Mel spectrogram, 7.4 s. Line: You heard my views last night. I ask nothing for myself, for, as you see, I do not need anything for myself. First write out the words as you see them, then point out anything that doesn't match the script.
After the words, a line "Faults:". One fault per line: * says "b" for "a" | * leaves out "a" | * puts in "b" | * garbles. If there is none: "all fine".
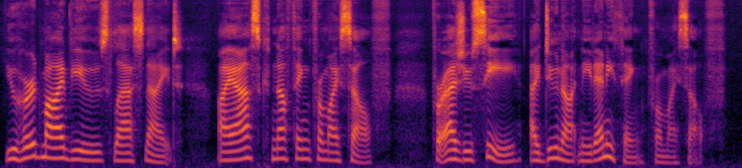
You heard my views last night. I ask nothing for myself, for, as you see, I do not need anything for myself.
Faults:
all fine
